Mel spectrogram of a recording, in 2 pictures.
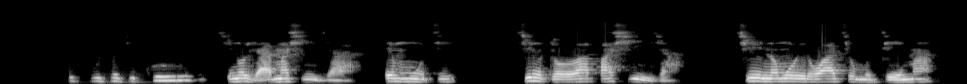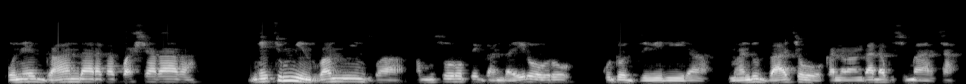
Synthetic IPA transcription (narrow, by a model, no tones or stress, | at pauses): t͡ʃiputot͡ʃikuɾut͡ʃino̞ʒamaʃid͡ʒa | e̞muti | t͡ʃino̞to̞ʋapaʃiʒa | t͡ʃino̞muʋiɾiwat͡ʃo̞mute̞ma | une̞ɡʱandaɾakakwaʃaɾara | ne̞tumindwaminzwapamuso̞ɾo̞pe̞ɡʱandaiɾo̞ɾo̞ | kuto̞d͡ziʋiɾiɾa | m̤andud͡zat͡ʃo̞kanaʋaŋɡaɗakut͡ʃiɓaːta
